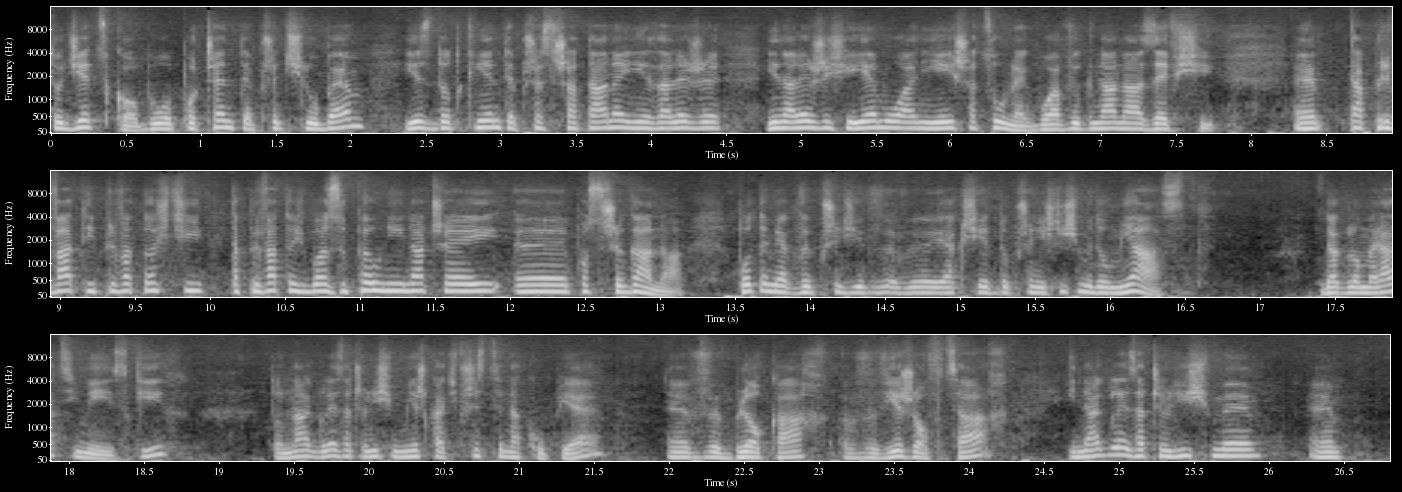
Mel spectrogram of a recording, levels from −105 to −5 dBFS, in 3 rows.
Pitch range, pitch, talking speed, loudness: 155-190 Hz, 170 Hz, 130 wpm, -27 LUFS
